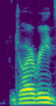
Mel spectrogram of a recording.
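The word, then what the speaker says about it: Joy Reid: I'd rather not but Joy Reed's name is pronounced Joy Reed that's that's what I thought so her show is the readout but it seems like she wanted it to be like the ride out but I guess readout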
